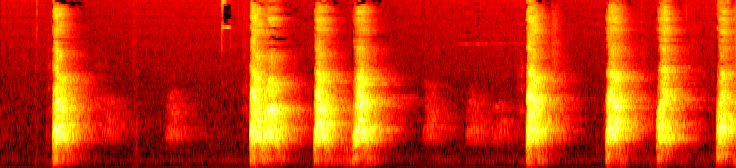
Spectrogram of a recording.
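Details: Noisy puppy barking in sharp, harsh bursts: a single bark, a pause, then groups of three and four, about eight barks in all, each short and loud with quiet gaps between.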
